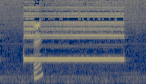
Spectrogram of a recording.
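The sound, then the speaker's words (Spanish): A mobile phone emergency alert sounds: one loud, steady, harsh electronic tone held for about two seconds, then cut off abruptly. A brief voice sound briefly overlaps it near the start. “Ya está, te llega por el móvil y, bueno, pues te sale la alerta y tienes que decir que sí, que la has visto, ¿no?”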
